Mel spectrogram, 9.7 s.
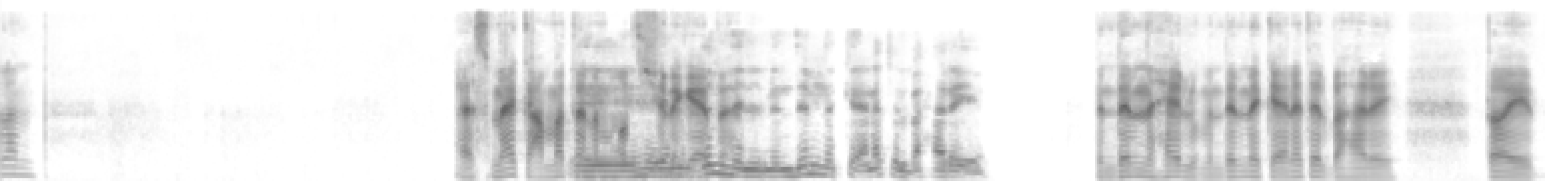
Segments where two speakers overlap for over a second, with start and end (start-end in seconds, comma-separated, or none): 3.5-4.8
